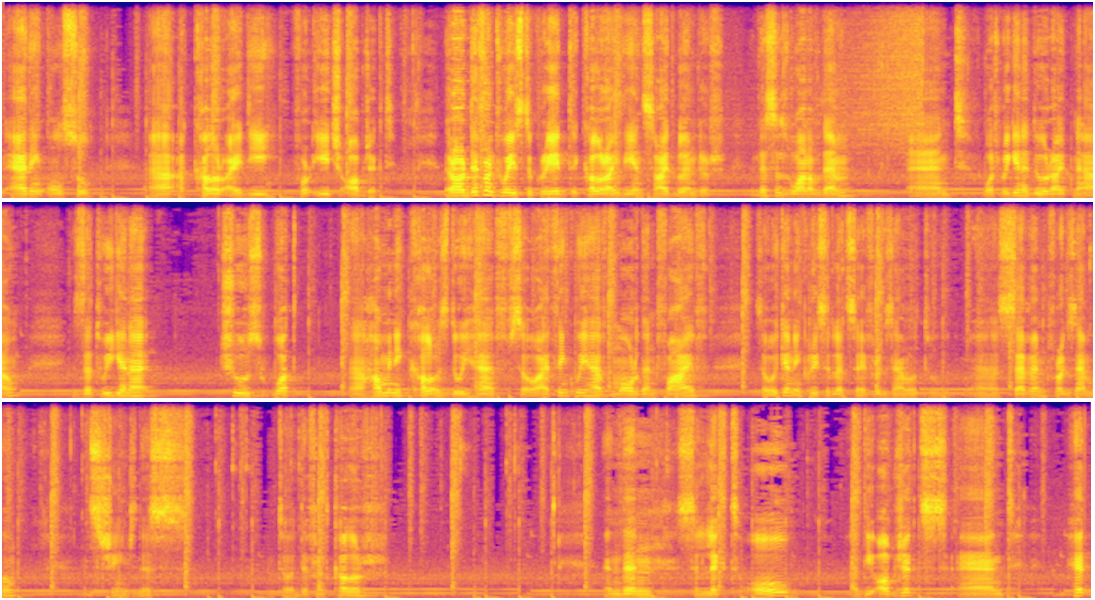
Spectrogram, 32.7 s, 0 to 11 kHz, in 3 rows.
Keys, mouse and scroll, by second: 3.3-8.6 middle drag, 8.6-9.0 scroll up 3, 9.0-18.7 middle drag, 18.7-22.3 drag, 23.8 click, 25.3 click, 26.6 click, 28.1 click, 28.4 a, 29.5-32.7 middle drag.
